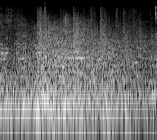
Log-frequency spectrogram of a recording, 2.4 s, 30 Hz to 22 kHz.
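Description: Tank cannon fire and battle din from Company of Heroes 2, with a Jackson tank destroyer firing at a Sturmpanzer; dense, continuous rumbling booms and gunfire fill the whole stretch at steady loudness.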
